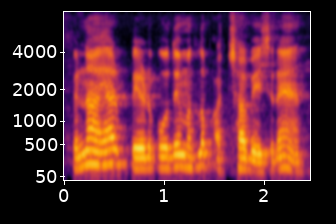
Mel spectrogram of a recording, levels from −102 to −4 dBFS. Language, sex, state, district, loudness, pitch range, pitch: Hindi, male, Uttar Pradesh, Jyotiba Phule Nagar, -21 LUFS, 150-200 Hz, 170 Hz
